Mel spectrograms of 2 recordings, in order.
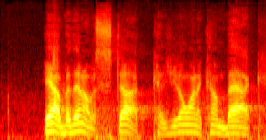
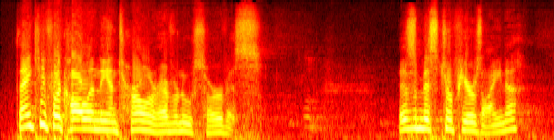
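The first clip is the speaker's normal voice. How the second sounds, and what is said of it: Put-on accent, likely Irish. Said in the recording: “because it's St. Patrick's Day ... speaking in an accent”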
